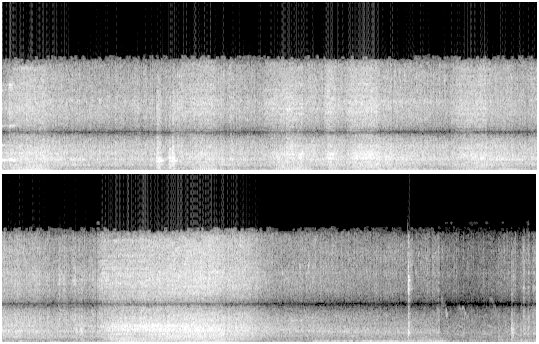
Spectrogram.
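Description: Small vintage car engine revving up and down repeatedly while reversing, as the car is backed up to free it from another car after a collision. A sharp click comes right at the start.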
